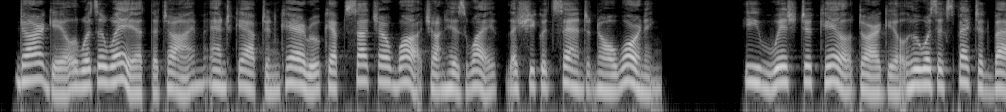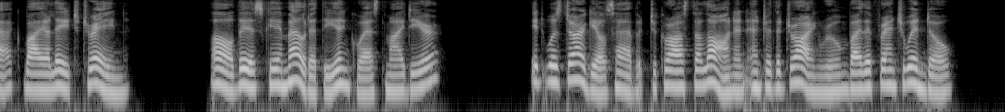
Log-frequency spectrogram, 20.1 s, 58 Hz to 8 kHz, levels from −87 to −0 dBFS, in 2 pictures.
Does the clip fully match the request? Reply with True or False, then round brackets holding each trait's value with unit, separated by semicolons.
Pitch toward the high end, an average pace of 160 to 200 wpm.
False (175 Hz; 180 wpm)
